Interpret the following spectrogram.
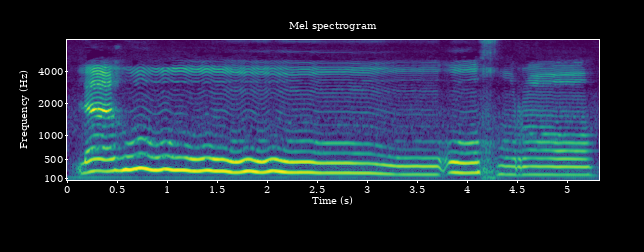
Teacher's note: Masuk ke dalam kha ada sukun. Kha khiku biar ada angin, biar menggelegak.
